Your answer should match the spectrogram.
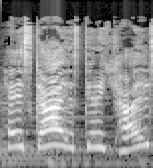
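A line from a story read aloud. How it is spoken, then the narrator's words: Calling out. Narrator (German): rief einer der Klamottenberge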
